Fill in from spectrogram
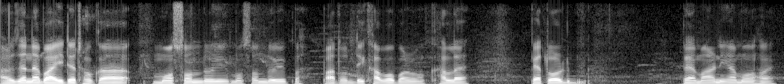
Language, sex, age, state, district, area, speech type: Assamese, male, 30-45, Assam, Majuli, urban, spontaneous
